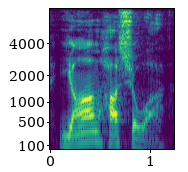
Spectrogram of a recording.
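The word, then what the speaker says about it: Yom HaShoah: focus on the Holocaust Remembrance Day it's actually pronounced yam hasuwa and we're going to talk about how important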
